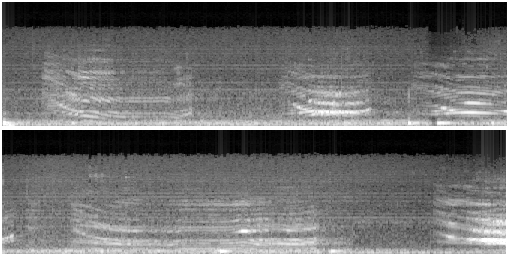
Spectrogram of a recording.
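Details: Archival rut recording of red deer at the Orzysz training ground, Poland: a run of drawn-out, wavering, groaning roars with rich harmonics, several in sequence with brief pauses, over a steady low background hum.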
